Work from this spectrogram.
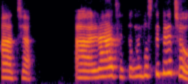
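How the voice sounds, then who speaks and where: A woman's voice: sits high, lively intonation, normal speed, sharp tone, dry recording. A woman teaching English phonics to children in a class, explaining patiently, repeating herself and checking that they understand.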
